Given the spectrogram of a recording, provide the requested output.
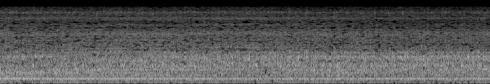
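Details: Hyundai Santro 1.1 litre engine at steady idle: fine, even whirring hum with a constant mid-pitch tone over it; abnormal engine noise, cause unclear.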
